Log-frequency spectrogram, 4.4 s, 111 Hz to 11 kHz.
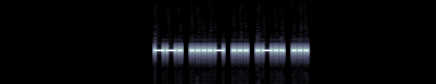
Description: Morse code, heard as a keyed tone, about 37 wpm, 700 Hz. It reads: G4SLS
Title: DXCC-100 Call Signs - 5 Characters - Repeated 3x - 40wpm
